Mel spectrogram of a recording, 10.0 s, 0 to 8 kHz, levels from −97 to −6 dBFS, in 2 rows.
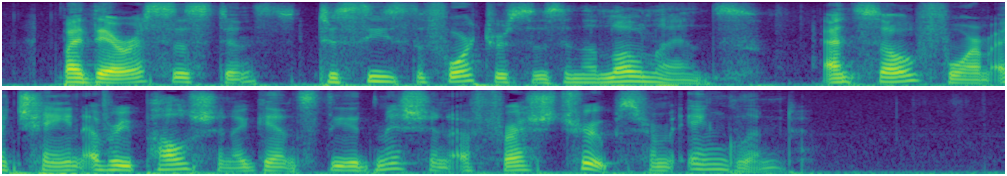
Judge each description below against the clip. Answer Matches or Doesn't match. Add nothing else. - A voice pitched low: Doesn't match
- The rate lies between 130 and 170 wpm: Matches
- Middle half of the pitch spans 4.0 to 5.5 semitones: Doesn't match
